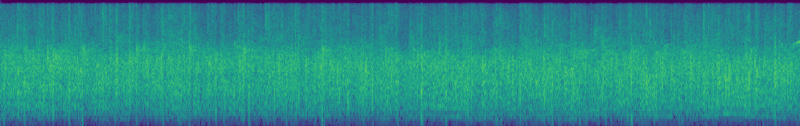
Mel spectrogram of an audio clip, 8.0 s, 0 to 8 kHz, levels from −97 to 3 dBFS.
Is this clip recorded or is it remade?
recorded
